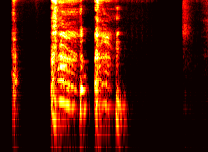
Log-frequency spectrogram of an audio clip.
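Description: A man clearing his throat with two short coughs about half a second apart.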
